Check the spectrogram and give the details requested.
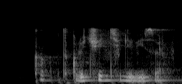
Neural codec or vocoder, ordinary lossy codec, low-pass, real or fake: none; none; 5.4 kHz; real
